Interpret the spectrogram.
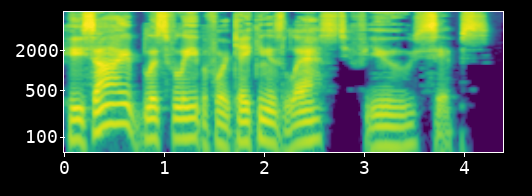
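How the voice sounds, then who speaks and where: A man's voice: sits low, very animated, slow. A man reading a scripted story as an audiobook narrator, in a dramatic storytelling style.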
